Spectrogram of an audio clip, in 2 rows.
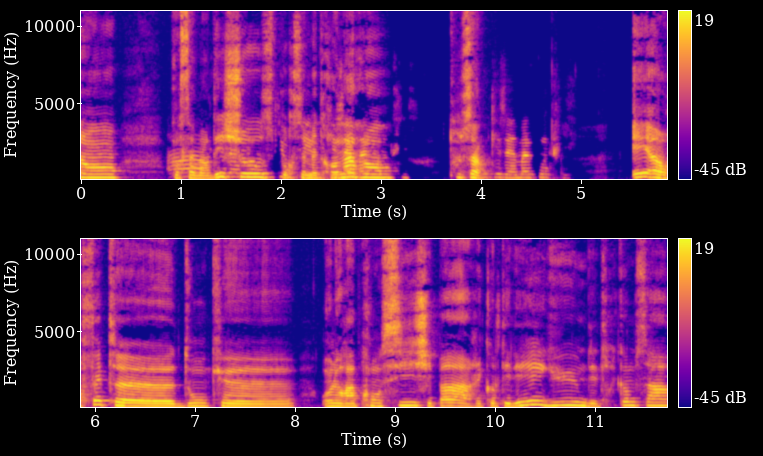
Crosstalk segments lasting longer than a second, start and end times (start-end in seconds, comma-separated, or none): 0.9-3.2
